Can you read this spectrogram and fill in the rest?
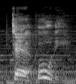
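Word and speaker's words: Tehuti: the name th is the Greek transliteration of the Egyptian pronunciation Tudi and a house of Consciousness had a brother there named natural tah hoodi remember tah hoodi and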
